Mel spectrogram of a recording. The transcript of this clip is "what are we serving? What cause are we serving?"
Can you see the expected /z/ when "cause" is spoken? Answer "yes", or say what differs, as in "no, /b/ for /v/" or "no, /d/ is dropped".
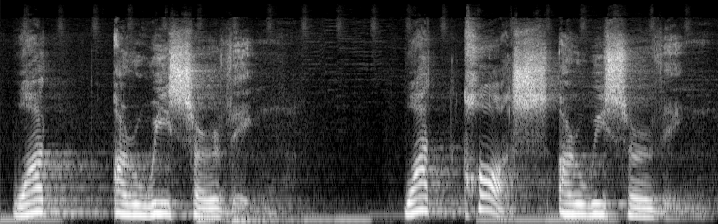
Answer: no, /s/ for /z/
